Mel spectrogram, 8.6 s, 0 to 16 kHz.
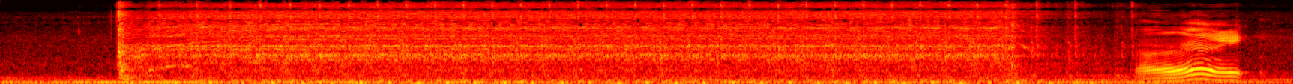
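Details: Westinghouse 20,000 W portable generator at first start-up after unboxing: starter cranks steadily about six seconds with no firing, fuel not yet through the system; fuel solenoid possibly stuck.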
